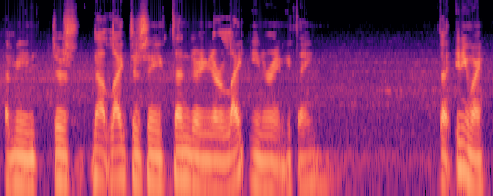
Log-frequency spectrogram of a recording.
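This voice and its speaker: A man's voice: deep voice, fairly even intonation, normal speed, fairly bright tone, a little hiss or hum. A man vlogging in a meandering, casual monologue, congested and coughing now and then, thinking aloud with many fillers. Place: sitting in a dusty spot, maybe in a car.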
